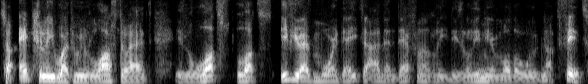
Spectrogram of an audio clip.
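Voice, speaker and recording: Against a quiet background, a man talks at a moderate pace in a fairly low pitch with ordinary pitch variation. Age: 60s. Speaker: professor. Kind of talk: webinar lecture. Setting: video webinar from an office. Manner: halting, many fillers.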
